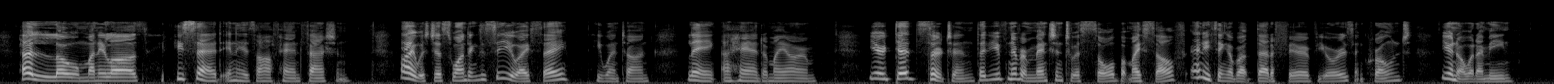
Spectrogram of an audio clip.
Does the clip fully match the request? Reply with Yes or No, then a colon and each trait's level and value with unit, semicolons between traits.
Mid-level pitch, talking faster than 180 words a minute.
Yes: medium, 160 Hz; average, 200 wpm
